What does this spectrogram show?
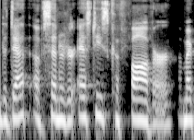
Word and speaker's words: Kefauver: Do you factor in the death of Senator Estes Kefauver? Am I pronouncing that right?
